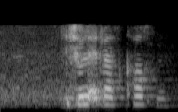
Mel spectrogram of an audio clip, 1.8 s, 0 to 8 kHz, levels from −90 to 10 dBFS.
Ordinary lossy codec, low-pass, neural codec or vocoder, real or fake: AAC, 16 kbps; 7.2 kHz; none; real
